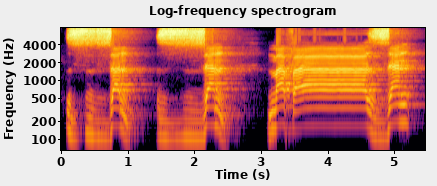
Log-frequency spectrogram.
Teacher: یہاں پر زا کی جو آواز ہے اس کے اندر سیٹی سی پیدا ہوتی ہے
